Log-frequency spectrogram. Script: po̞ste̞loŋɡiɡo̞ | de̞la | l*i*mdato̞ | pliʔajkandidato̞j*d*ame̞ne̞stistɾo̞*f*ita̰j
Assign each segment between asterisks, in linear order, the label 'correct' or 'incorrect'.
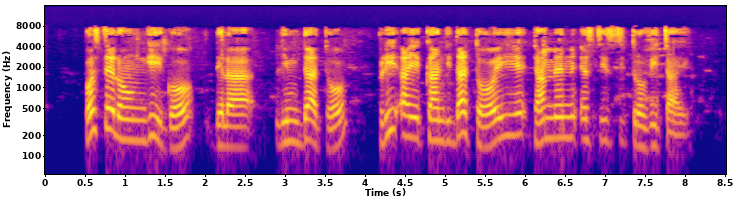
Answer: correct, incorrect: t, incorrect: v

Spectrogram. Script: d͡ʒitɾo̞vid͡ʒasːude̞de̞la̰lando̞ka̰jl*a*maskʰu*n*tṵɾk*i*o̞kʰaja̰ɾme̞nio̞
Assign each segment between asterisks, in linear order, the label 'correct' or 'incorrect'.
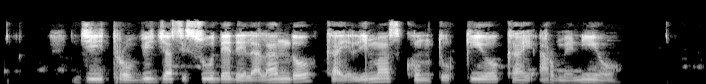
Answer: incorrect: i, correct, correct

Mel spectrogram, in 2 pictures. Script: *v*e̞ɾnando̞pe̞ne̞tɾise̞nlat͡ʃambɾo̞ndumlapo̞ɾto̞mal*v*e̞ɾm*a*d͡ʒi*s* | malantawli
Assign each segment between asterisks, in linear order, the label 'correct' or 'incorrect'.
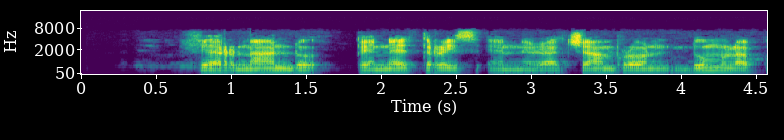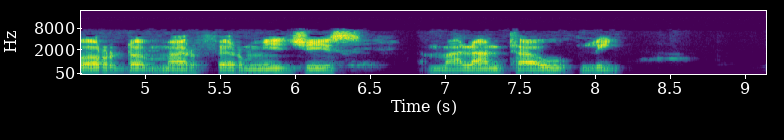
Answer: incorrect: f, incorrect: f, incorrect: i, correct

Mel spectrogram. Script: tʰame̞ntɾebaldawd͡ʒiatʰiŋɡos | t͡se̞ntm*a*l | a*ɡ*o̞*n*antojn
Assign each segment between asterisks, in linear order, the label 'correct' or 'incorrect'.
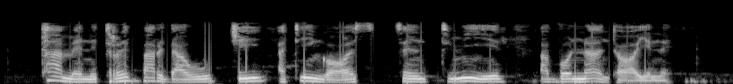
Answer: incorrect: i, incorrect: b, correct

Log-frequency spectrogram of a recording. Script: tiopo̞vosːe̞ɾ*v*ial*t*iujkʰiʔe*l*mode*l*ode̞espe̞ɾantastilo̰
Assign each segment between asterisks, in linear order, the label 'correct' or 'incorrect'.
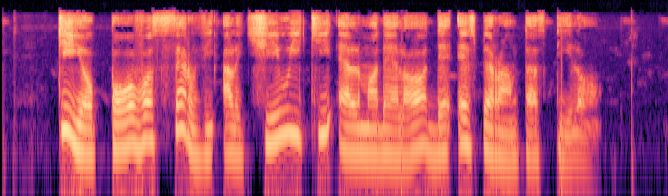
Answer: correct, incorrect: t͡ʃ, correct, correct

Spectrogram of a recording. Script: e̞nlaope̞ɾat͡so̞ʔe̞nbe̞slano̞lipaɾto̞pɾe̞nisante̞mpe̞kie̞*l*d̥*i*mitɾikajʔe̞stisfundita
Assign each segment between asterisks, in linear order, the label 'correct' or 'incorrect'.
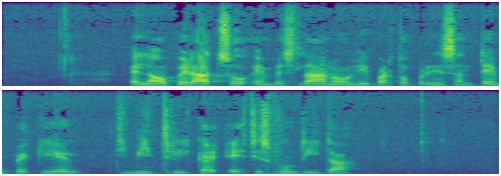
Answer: correct, correct

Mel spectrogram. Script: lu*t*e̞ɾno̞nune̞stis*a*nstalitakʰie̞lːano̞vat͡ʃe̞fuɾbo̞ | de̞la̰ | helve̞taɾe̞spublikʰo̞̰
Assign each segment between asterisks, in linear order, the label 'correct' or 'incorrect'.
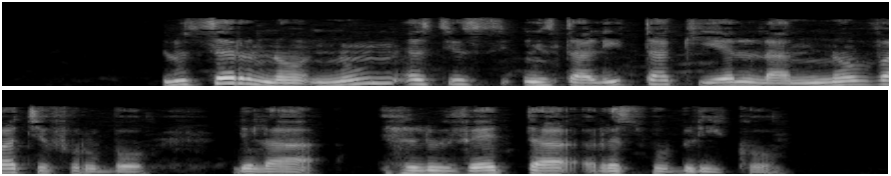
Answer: incorrect: t͡s, incorrect: i

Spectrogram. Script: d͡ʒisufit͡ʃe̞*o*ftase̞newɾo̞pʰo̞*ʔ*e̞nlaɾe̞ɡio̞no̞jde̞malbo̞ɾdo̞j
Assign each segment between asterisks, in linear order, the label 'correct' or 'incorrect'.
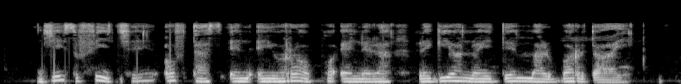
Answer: correct, correct

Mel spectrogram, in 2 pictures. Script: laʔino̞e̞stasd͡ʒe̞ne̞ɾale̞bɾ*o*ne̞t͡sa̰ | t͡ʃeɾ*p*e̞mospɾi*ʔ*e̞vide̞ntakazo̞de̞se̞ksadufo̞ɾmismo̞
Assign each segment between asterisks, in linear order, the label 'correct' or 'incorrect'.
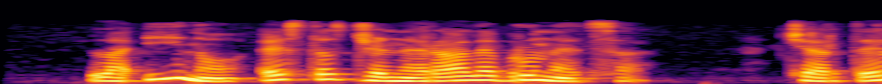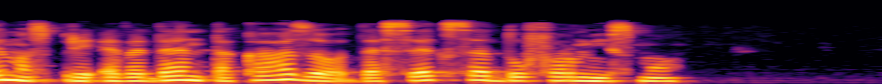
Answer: incorrect: u, incorrect: t, correct

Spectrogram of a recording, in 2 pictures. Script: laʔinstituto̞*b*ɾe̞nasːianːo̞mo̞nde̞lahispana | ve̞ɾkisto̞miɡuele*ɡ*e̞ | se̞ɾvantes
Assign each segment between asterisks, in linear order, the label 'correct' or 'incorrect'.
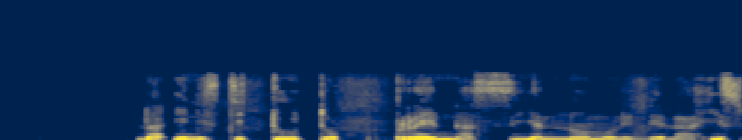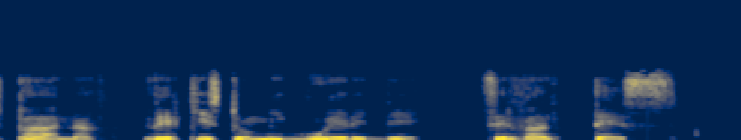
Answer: incorrect: p, incorrect: d

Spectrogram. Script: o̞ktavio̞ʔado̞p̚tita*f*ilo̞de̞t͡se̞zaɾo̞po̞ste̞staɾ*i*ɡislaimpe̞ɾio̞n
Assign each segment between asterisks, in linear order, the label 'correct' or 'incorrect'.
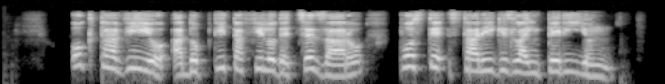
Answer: correct, correct

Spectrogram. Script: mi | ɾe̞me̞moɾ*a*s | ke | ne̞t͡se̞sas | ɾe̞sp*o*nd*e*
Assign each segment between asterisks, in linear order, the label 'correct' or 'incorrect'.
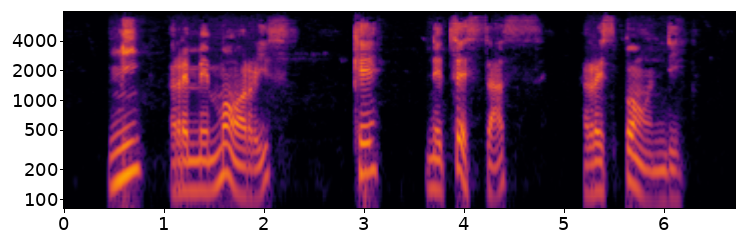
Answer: incorrect: i, correct, incorrect: i

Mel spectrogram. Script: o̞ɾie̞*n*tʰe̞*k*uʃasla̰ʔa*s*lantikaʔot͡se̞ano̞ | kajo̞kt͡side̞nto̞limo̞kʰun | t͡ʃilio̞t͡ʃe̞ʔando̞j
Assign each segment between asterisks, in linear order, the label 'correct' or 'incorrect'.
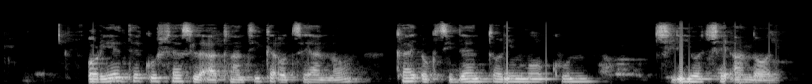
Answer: correct, correct, incorrect: t

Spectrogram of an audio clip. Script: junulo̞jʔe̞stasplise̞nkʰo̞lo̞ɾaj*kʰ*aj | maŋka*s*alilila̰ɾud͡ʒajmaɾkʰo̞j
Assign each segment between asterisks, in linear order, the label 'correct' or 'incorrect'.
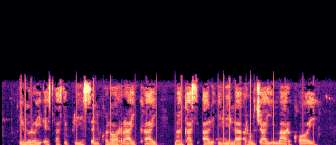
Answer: correct, correct

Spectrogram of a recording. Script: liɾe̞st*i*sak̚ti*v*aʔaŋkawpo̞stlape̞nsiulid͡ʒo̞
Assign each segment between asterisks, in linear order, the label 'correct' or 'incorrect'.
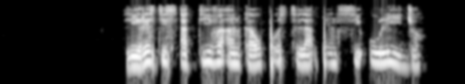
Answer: correct, correct

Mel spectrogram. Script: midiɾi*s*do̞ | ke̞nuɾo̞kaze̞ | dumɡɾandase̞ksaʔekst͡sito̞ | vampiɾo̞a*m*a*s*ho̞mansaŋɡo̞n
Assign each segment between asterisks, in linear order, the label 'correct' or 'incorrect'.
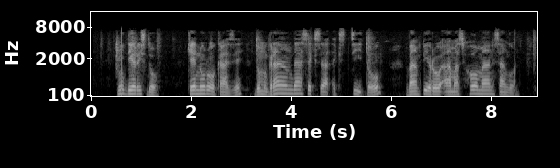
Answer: correct, correct, correct

